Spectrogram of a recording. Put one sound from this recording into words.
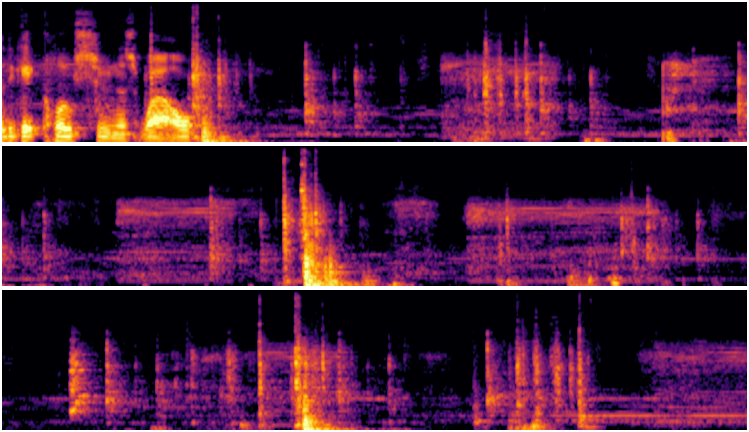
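A door handle clicks as a door is opened.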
